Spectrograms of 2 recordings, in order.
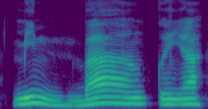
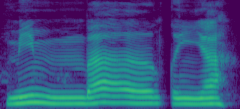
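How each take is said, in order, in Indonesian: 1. Bunyi n datang sebelum b. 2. Bunyi m datang sebelum b. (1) "Yang pada dasarnya bacaan bacaannya adalah" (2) "suaranya akan dibalikkan menjadi huruf huruf mim"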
